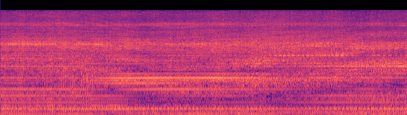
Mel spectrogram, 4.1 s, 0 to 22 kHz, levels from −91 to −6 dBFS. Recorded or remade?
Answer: recorded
